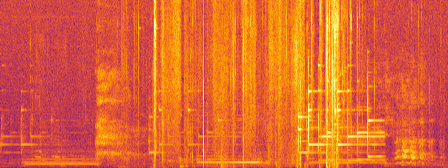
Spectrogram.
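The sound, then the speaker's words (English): A phone rings with a robocall, a bright electronic tone, its chiming notes repeating in bursts over clattering knocks and a faint murmur of voices in the background. “This is another robocall.”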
